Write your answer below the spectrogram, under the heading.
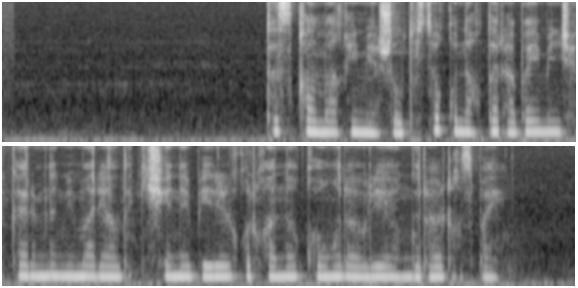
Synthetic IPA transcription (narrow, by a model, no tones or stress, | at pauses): t̪ʰəsqʰɑlˠmɑqijmesʒ̥ʊlˠt̪ʰə̥zt̪əqʰo̞nɑqt̪ɑɾɑbɑjme̞nʃækʲæɾɪmnɪŋmemo̞ɾʲialˠd̪əkʲʰe̥ʃe̞nɪbe̞ɾelqʰʊɾʁɑnəqʰo̞ɴəɾæwleɵŋɡʲɪɾɪɾʁəzbɑj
